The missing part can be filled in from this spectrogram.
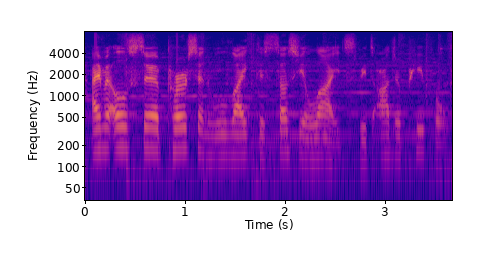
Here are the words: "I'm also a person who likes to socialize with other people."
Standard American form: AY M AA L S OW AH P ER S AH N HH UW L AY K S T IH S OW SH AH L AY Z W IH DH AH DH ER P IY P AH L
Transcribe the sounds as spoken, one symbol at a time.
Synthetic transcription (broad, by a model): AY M AA L S OW AH P ER S AH N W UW L AY K T IH S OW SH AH L AY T W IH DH AH DH ER P IY P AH L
